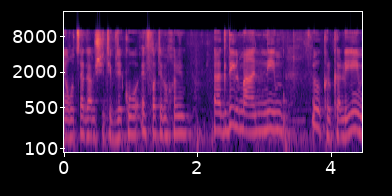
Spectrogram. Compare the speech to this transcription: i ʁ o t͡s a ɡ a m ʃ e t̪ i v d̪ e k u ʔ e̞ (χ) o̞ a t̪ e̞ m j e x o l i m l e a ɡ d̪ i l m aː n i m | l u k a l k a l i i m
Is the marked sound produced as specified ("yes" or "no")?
no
